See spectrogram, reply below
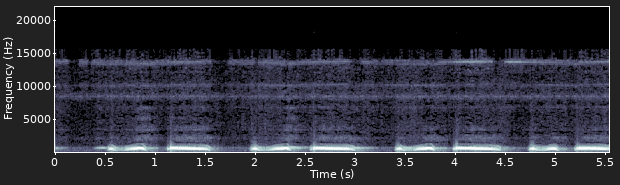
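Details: Spotted dove song. Four evenly spaced phrases, each a soft dipping double coo and then a long, full, slightly descending coo.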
